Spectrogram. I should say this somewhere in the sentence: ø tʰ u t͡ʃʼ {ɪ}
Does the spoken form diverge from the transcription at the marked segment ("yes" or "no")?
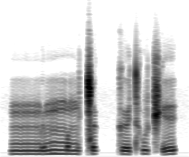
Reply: no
